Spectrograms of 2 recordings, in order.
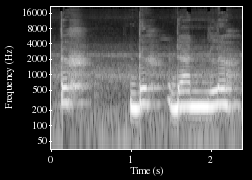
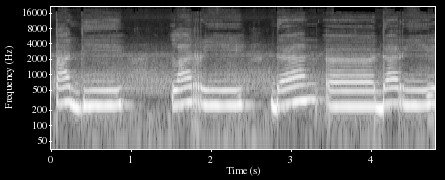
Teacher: Nah, apiko ini merupakan bagian daun lidah, bagian ujung lidah, dan alveolar itu merupakan bagian gusi atas. Nah, bunyi yang dihasilkan atau cara artikulasi yang dihasilkan itu ketika bagian ujung lidah itu menyentuh bagian gusi atas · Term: apiko alveolar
